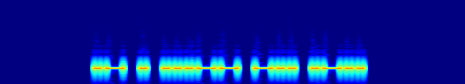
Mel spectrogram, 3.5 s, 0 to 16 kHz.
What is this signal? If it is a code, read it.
Morse code, heard as a keyed tone, about 34 wpm, 700 Hz. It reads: AE3DL
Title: Speed Racing - USA 2x2 Call Signs 28wpm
